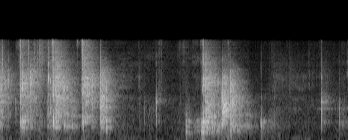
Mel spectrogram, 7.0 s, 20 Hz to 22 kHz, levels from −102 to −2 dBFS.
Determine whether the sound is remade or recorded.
remade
